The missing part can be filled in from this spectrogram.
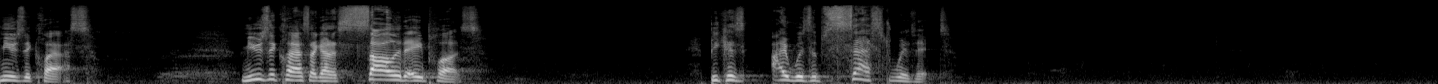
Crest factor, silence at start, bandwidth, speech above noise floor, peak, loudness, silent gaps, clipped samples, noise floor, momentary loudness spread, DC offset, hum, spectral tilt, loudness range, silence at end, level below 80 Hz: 22 dB; 0 s; 17 kHz; 42 dB; -2 dBFS; -20 LUFS; none; under 0.1%; -61 dBFS; 18 LU; under 0.1%; none; -4.5 dB/octave; 11 LU; 4.9 s; -54 dBFS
